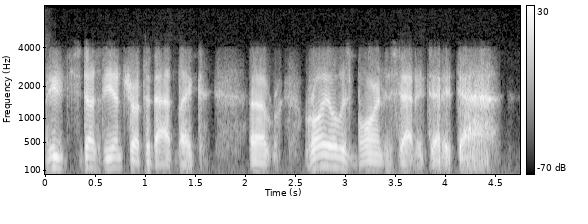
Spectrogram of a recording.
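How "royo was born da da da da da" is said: low, gravelly narrator read from the bottom of the voice. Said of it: "he has that gravelly thing at the bottom".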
